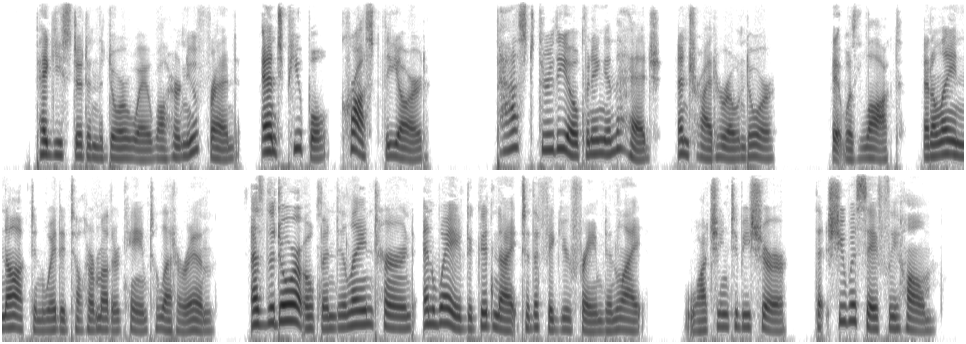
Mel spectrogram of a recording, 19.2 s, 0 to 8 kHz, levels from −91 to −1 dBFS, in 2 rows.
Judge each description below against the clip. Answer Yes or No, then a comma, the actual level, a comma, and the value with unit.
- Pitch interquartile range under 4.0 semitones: No, wide, 5.4 semitones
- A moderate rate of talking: No, fast, 215 wpm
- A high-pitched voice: No, medium, 160 Hz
